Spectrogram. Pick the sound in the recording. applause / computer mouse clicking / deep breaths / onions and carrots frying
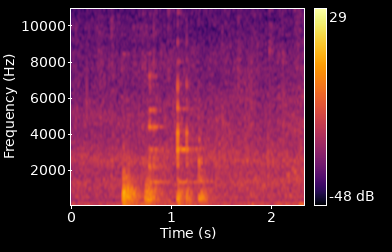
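onions and carrots frying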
